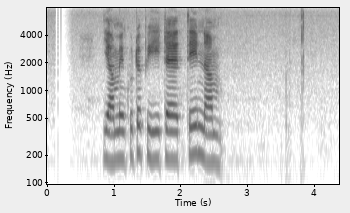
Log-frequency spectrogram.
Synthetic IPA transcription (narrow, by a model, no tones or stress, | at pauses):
jamekuʈəpiɦiʈajɛt̪ːeːnam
